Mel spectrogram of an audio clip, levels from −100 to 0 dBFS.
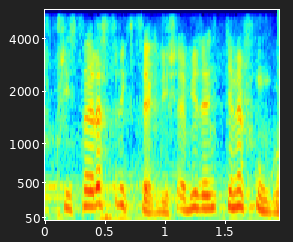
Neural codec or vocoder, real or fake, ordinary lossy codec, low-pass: none; real; AAC, 32 kbps; 5.4 kHz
